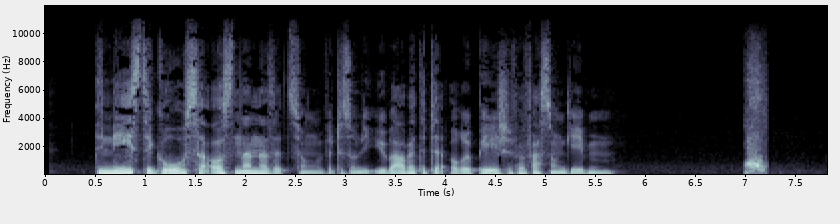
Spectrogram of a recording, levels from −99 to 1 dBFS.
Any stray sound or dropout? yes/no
yes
